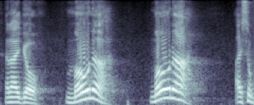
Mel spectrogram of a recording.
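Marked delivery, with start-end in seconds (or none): 0.9-2.6 loud, higher-pitched name call; calling her awake. Retold or imitated. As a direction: call out to rouse a sleeper. Calling to wake comatose wife.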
